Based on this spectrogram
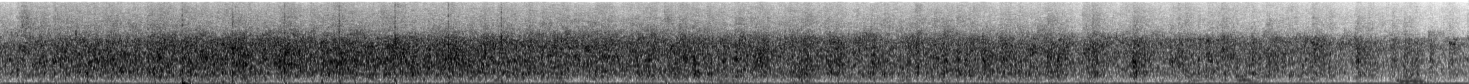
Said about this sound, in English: can I invite you to give him a very warm round of applause for this.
